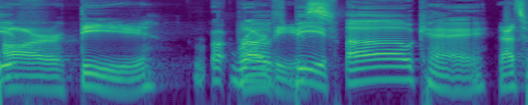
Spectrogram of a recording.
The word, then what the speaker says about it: Arby's: I was always told Arby's phonetic pronunciation of roast beefs, Arby's. No, wait. What? That's not true. What the fuck did you just say to me? Arby's, you know when you say the letter beef? R-B.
